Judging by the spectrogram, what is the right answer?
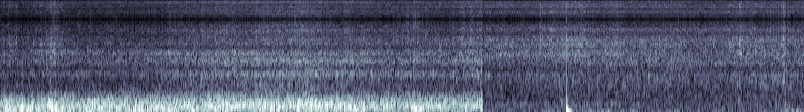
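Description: River rapids rushing and splashing around a kayak, with wind buffeting the boat-mounted camera's microphone in a heavy low rumble. Three and a half seconds in, the sound cuts abruptly to a quieter, steady rush of whitewater, and a single sharp knock follows a moment later.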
